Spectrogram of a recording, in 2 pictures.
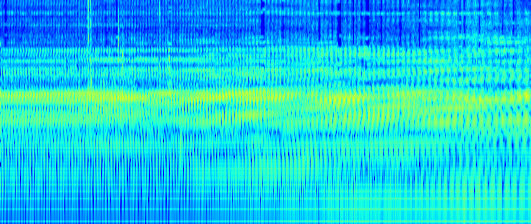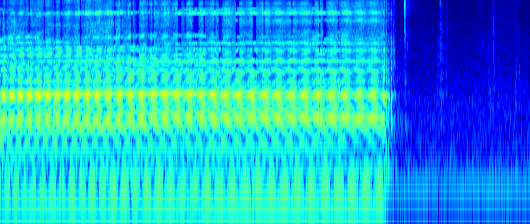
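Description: FoodSaver vacuum sealer's pump running with a steady, buzzing hum, its pitch rising over a few seconds as it pulls the air out of the bag, then cutting off suddenly near the end.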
